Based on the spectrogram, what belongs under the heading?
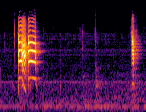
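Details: Zebra finch (Taeniopygia guttata), song.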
